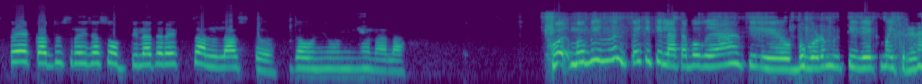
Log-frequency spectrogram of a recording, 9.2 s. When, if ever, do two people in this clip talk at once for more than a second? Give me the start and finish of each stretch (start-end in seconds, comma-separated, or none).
none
